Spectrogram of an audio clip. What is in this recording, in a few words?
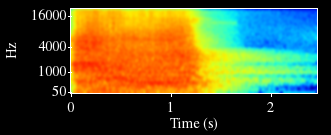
hurt; thor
